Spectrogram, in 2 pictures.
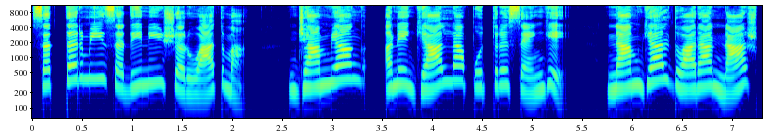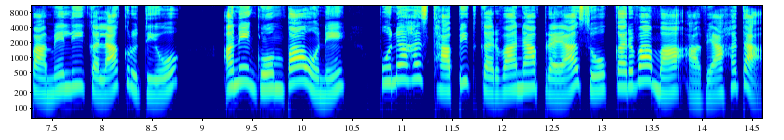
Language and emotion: Gujarati, neutral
